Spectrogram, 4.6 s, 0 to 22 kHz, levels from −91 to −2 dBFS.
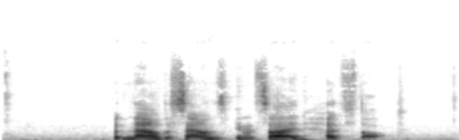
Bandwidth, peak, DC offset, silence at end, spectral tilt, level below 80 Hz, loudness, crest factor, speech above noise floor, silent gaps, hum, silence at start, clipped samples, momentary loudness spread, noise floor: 11 kHz; 0 dBFS; under 0.1%; 0.8 s; -6 dB/octave; -64 dBFS; -20 LUFS; 20 dB; 40 dB; none; none; 1.15 s; under 0.1%; 14 LU; -59 dBFS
